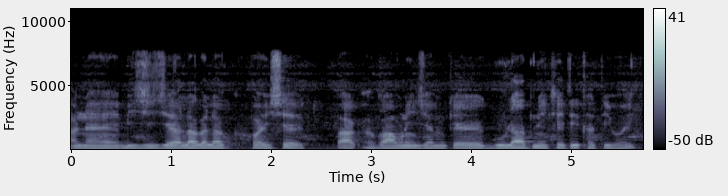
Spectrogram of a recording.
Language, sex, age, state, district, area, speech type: Gujarati, male, 45-60, Gujarat, Surat, rural, spontaneous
